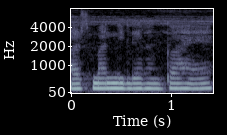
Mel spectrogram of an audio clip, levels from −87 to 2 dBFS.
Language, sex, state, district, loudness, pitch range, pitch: Hindi, female, Bihar, Saharsa, -30 LUFS, 175-185 Hz, 180 Hz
